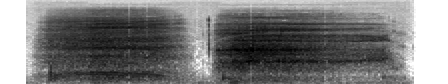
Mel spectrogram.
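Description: Two long, forceful breathy snorts or heavy exhalations, one after another, from a cartoon soundtrack.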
